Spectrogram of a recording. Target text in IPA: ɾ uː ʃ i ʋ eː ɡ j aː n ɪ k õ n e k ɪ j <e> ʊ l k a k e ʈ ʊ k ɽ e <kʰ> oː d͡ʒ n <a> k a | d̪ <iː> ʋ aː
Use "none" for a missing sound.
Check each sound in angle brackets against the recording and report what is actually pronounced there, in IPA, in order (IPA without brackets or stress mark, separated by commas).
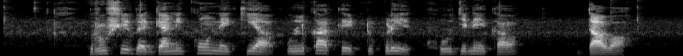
a, kʰ, e, aː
